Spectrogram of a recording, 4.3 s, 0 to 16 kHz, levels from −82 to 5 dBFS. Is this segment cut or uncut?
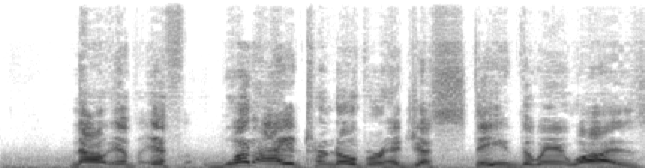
uncut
